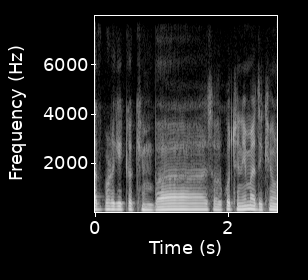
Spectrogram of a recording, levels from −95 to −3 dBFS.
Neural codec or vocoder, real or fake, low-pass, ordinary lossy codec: none; real; none; none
